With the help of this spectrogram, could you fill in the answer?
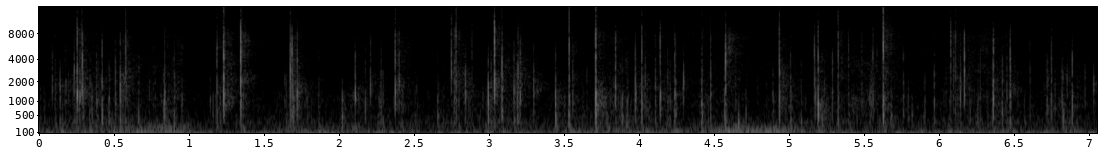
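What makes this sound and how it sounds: Fingertips and medium painted nails press and crinkle the loose, thin clear cellophane wrap sealing a folded blue terry Carnival towel that lies flat on a table. Quiet, dense bursts of sharp, bright crackles and crunches pop irregularly throughout, each snapping off almost instantly over a soft low rumble.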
